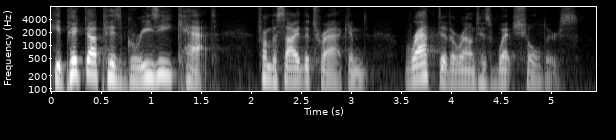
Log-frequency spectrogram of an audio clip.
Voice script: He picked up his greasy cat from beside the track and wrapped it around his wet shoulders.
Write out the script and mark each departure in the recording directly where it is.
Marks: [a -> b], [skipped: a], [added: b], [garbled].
He picked up his greasy cat from beside the track and wrapped it around his wet shoulders.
